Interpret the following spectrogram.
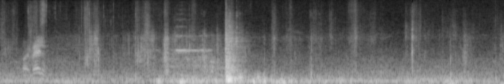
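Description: Footsteps on gravel with scattered light crunches, and one loud heavy slam about three seconds in, like a car door being shut.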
